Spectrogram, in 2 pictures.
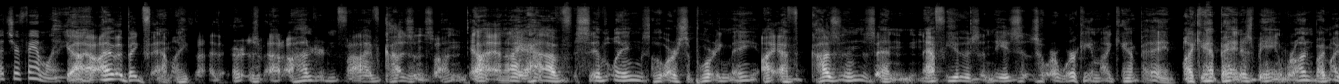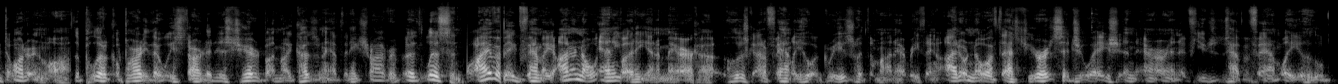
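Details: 70-year-old man with spasmodic dysphonia, a neurological voice disorder (he calls it spasmodic dystonia) that began at age 42.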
